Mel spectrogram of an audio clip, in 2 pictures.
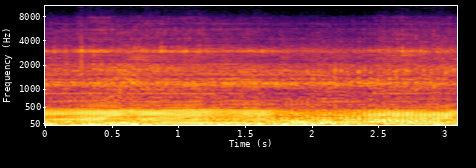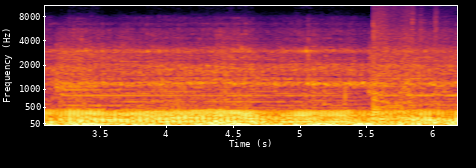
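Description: Dirt bike engine running on a rough, muddy trail, its note rising and falling as the throttle is worked.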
